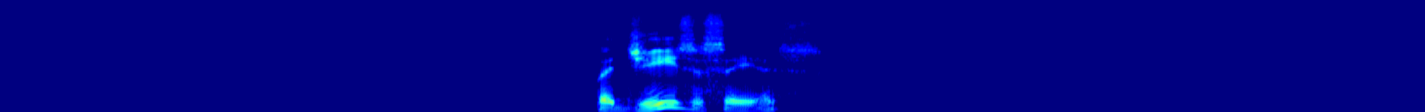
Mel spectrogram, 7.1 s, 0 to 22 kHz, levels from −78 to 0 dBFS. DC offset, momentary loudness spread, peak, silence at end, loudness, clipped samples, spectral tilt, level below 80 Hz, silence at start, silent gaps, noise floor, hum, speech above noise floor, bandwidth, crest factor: under 0.1%; 18 LU; -26 dBFS; 3 s; -44 LUFS; under 0.1%; -3.5 dB/octave; under -90 dBFS; 3 s; none; under -90 dBFS; none; over 45 dB; 17.5 kHz; 26 dB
